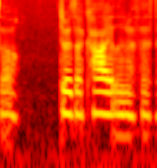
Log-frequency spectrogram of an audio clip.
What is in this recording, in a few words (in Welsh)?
"cael", Welsh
